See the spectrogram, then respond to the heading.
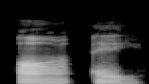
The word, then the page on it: ra: British English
